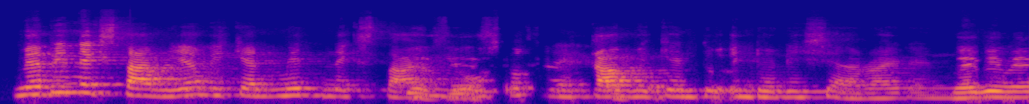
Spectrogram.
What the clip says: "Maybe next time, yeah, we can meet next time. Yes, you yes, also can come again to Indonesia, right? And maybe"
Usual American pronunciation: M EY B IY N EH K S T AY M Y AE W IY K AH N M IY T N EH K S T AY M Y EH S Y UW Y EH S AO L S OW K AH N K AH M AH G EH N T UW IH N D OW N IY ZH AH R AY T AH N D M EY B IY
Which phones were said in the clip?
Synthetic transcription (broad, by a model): M EY B IY N EH K S T AY M Y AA W IY K AH N M IY T N EH K S T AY M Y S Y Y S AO S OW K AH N K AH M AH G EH N T UW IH N D OW N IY S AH R AY T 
